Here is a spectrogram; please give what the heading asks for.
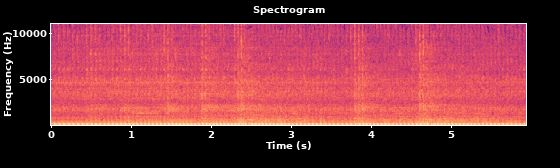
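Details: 2024 Arctic Cat ZR 200 snowmobile that intermittently died at idle, heard after the throttle cable was adjusted with more slack: steady, even putter at a settled idle with no hunting, surging or dying; normal idle, problem solved.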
